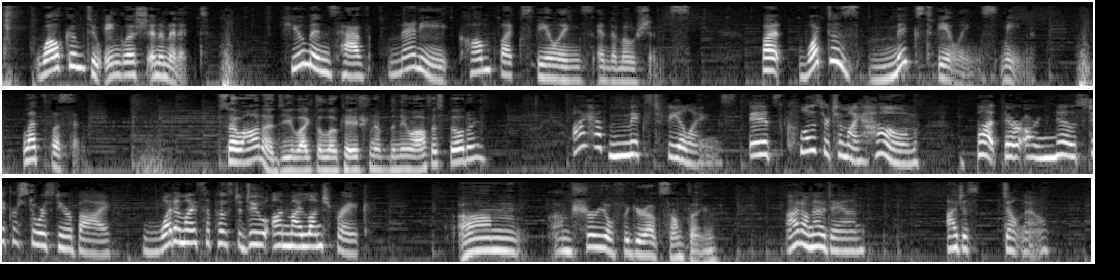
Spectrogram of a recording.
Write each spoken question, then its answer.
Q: But what does mixed feelings mean?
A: If you have mixed feelings, you have conflicting emotions about something or someone.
